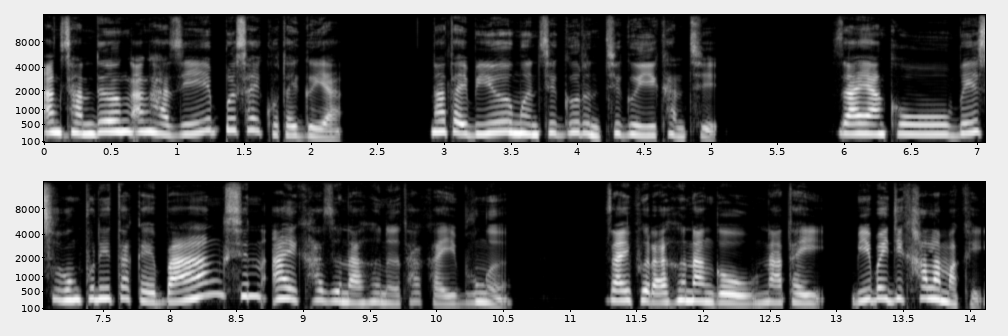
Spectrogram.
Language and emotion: Bodo, disgusted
